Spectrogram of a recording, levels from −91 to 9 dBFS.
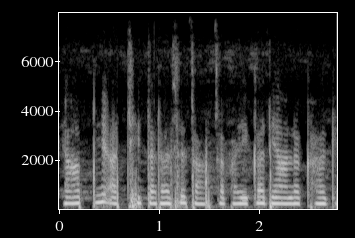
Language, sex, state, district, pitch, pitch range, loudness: Hindi, female, Uttar Pradesh, Lucknow, 245 Hz, 235-250 Hz, -15 LUFS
